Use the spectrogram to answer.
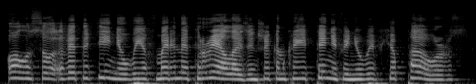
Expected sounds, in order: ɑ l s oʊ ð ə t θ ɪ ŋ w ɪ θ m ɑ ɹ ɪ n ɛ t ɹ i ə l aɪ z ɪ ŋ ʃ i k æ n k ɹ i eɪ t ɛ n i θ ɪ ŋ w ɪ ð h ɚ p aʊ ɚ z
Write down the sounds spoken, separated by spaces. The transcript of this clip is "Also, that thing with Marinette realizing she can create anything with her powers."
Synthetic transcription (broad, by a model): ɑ l s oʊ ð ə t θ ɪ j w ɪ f m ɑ ɹ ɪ n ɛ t ɹ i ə l aɪ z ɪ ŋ ʃ i k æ n k ɹ i eɪ t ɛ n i f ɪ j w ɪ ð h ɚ p aʊ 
